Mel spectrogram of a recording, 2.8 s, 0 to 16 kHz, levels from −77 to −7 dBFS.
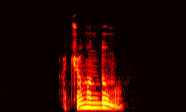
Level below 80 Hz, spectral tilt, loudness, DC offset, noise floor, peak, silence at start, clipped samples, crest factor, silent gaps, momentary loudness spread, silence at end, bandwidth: -76 dBFS; -6.5 dB/octave; -26 LUFS; under 0.1%; under -90 dBFS; -10 dBFS; 0.95 s; under 0.1%; 20 dB; none; 15 LU; 0.95 s; 10 kHz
